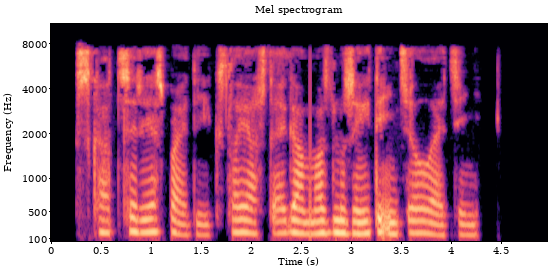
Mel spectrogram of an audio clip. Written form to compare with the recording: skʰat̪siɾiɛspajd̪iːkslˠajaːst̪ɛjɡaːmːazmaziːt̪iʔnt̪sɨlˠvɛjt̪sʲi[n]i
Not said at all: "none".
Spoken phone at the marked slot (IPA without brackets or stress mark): ɲ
